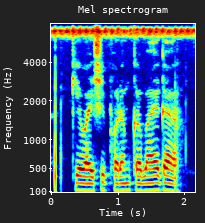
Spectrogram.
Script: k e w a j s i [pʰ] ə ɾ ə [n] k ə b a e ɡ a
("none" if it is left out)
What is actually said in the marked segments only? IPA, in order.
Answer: pʰ, m

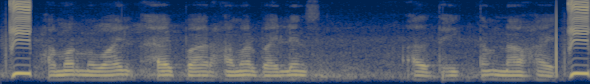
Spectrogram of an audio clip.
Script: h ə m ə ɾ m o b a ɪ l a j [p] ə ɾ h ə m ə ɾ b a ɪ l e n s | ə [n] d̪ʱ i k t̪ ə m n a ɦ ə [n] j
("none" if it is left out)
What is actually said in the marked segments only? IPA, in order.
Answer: p, none, none

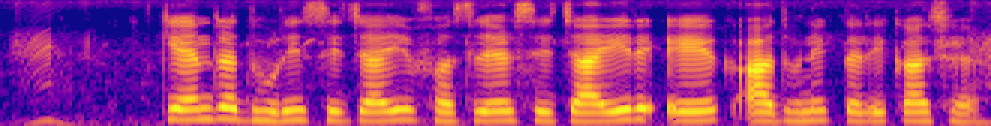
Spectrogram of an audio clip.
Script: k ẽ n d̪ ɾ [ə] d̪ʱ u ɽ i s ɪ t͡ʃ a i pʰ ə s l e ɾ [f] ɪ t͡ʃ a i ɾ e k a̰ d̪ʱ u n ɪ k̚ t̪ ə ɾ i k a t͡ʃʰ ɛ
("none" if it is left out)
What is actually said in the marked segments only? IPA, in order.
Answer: ə, s

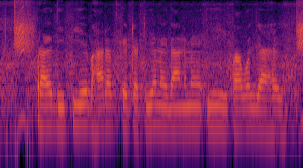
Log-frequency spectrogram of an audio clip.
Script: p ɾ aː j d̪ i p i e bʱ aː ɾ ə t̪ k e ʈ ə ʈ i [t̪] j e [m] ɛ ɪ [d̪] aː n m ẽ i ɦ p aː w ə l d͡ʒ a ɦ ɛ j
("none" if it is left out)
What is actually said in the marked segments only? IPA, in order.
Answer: none, m, d̪

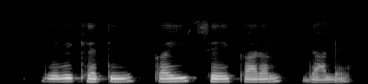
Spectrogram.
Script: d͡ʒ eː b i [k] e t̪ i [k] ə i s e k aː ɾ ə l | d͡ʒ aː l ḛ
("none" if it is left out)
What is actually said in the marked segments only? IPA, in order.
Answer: kʰ, k

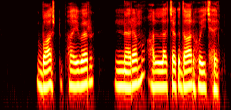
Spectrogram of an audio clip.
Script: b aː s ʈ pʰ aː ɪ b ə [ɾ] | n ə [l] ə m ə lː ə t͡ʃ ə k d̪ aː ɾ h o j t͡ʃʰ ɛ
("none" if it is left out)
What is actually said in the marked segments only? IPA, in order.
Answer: ɾ, ɾ

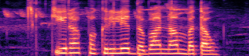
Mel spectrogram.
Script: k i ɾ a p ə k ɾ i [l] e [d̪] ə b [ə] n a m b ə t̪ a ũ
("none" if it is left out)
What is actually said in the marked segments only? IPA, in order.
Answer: l, d̪, a

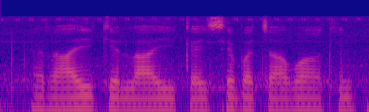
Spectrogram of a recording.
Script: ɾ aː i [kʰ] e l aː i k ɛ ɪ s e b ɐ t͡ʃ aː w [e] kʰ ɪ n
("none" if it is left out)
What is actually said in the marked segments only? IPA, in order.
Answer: k, a

